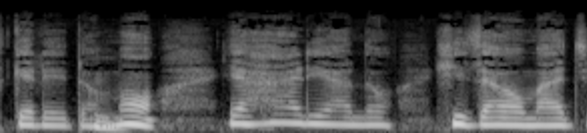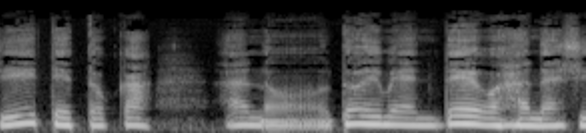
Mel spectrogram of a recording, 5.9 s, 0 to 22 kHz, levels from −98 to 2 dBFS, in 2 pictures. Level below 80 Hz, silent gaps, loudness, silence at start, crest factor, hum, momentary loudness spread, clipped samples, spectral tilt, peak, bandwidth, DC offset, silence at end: -66 dBFS; none; -30 LUFS; 0.05 s; 14 dB; none; 8 LU; under 0.1%; -6 dB/octave; -14 dBFS; 14 kHz; under 0.1%; 0 s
